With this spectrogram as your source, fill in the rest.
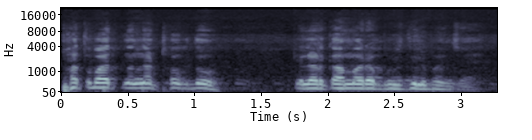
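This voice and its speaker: A man in his fifties with a Jharkhand Hindi accent, preaching to a crowd on a microphone, shifting from quiet reasoning to shouted, sung declamation with humorous rhetorical questions. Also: a little high, normal speed, slight background noise. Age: 50s. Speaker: Islamic preacher. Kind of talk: sermon to a crowd. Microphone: mic through a loudspeaker system.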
